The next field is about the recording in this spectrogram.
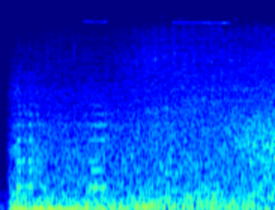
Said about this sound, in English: A car parks on a busy California street.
